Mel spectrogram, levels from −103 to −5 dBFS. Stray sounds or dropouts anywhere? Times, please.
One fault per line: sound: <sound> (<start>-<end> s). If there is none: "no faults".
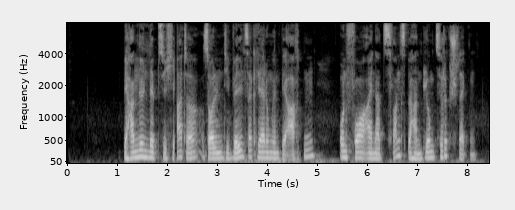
sound: dropout (2.1-2.2 s)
